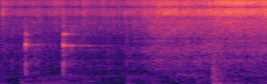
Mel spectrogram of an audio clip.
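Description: Ginger and garlic frying in a pan for devilled prawns, a couple of sharp utensil taps followed by a steady hiss of sizzling oil, close and moderately quiet.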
